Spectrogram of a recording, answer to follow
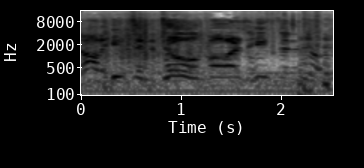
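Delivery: high mock old-timer voice; old timers' saying. Coworker mimicking the old heads, mock high voice. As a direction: ham up the old heads' wisdom. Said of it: "all them old heads".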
